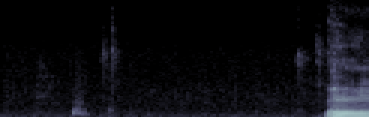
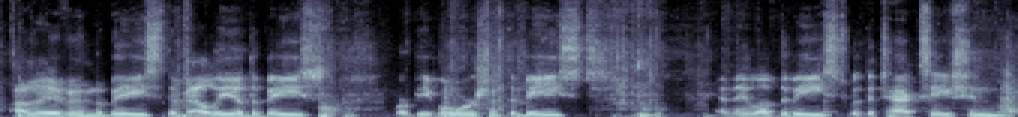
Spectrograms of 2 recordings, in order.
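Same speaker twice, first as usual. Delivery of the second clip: louder, rhythmic preacher rant; fiery street preaching; 4 semitones higher, 3 dB louder than usual. Acted. Ranting at viewers about the beast system, preacher style. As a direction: preach it at the crowd.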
